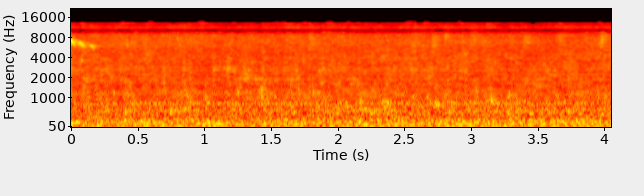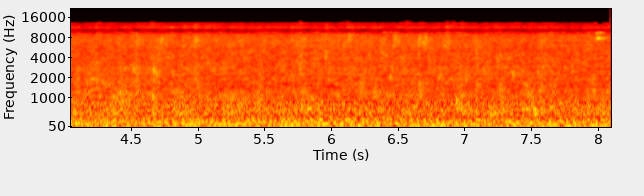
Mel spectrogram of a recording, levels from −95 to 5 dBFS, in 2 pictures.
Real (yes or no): no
